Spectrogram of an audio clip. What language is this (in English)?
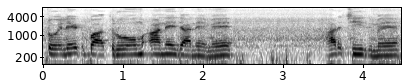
Urdu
